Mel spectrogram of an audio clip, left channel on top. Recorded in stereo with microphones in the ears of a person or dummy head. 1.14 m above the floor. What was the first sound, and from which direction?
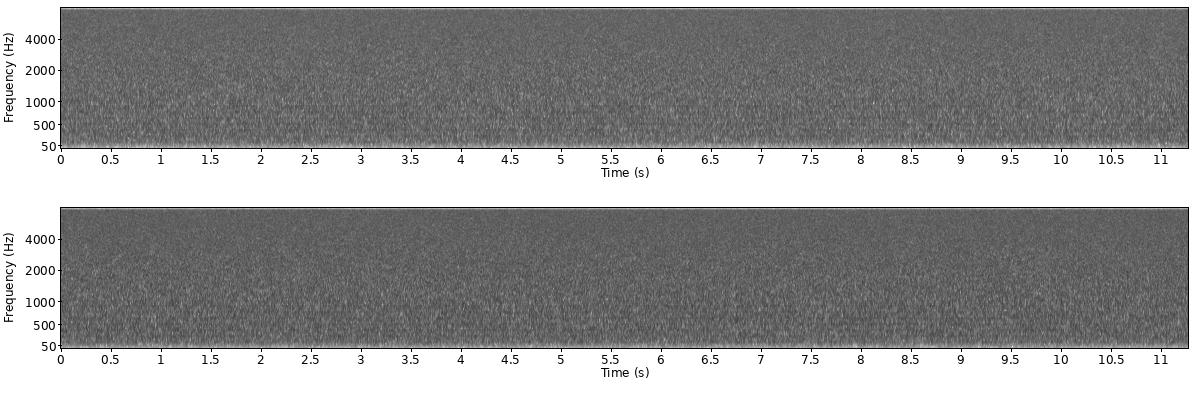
Only background noise.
